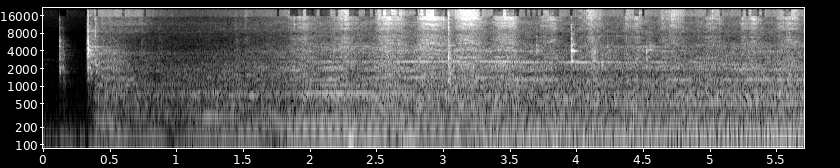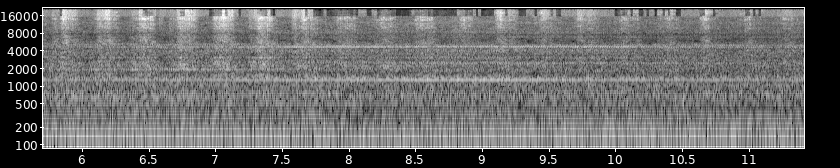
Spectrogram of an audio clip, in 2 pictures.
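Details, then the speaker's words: Seized GE AC condenser fan motor, bushing missing and broken pieces, oiled as a temporary patch before a new motor arrives; at startup a rough, raspy rubbing hum with faint rhythmic ticking that evens out; unusual startup noise. "never made that noise [Music] before"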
